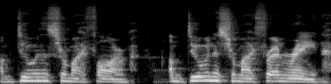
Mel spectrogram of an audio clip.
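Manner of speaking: hushed, jittery, nervous half-whisper. Narrating Todd facing his opponent in the arena, half-whispering to himself. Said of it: "He whispers to himself".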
